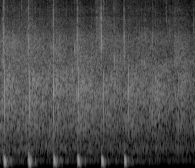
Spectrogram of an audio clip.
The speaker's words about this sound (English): So I just want to take a minute just to celebrate that and say, let's give ourselves, give the Lord just a hand clap.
